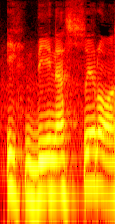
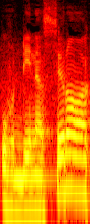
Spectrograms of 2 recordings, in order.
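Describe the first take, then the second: First: The first word begins with an i vowel. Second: The first word begins with a u vowel. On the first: The speaker calls it right. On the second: The speaker calls it wrong. "kenapa tak baca uhdinas sirah"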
